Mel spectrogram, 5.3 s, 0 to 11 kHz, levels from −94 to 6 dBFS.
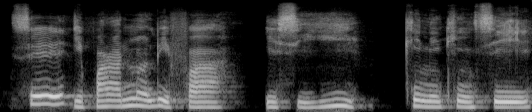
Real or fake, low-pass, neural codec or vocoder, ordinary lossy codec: fake; 9.9 kHz; codec, 44.1 kHz, 7.8 kbps, Pupu-Codec; none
